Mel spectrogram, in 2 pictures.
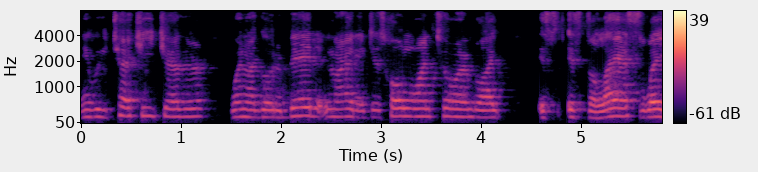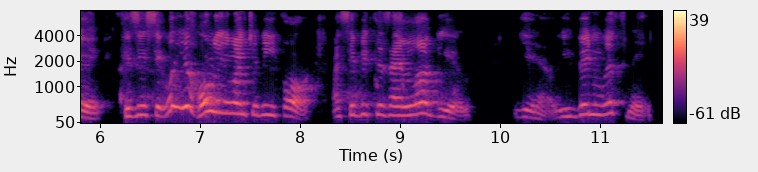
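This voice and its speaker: A woman's voice: mid-range voice, expressive, moderate pace, a little mellow. A woman in her eighties, a guest in a casual interview, speaking earnestly and repeating words for emphasis. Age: 80s. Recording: echoey room.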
